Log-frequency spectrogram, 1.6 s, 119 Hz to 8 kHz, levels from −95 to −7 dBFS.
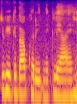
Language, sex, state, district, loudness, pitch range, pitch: Hindi, female, Chhattisgarh, Sarguja, -18 LUFS, 160-185 Hz, 175 Hz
